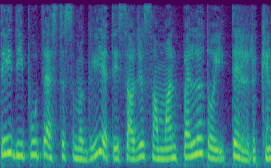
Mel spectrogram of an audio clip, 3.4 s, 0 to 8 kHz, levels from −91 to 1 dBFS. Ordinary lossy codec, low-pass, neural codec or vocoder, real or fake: none; 7.2 kHz; codec, 16 kHz, 0.4 kbps, LongCat-Audio-Codec; fake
